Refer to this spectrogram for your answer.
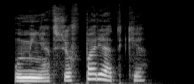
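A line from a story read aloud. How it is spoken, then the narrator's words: Calm, soothing. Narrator (Russian): произнесла она спокойно, как няня на детской площадке, пытающаяся утешить истеричного ребенка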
